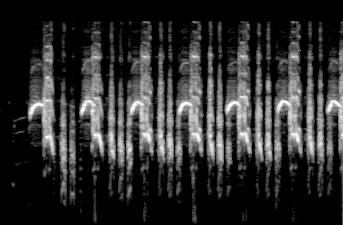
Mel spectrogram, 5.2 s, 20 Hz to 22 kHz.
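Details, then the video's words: Loud, harsh calling of a grey francolin: a high whistled upslurred note followed by several rasping clucks, repeated steadily about every 0.75 seconds. "Teetar awaz || gray francolin teetar sound || Teetar ki awaz"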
